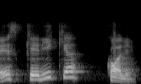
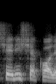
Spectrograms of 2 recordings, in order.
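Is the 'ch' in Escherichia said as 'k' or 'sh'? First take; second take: k; sh. First: The 'ch' is said as a 'k' sound. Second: The 'ch' is said as an 'sh' sound. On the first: The speaker calls it right. "é Escherichia coli" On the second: The speaker calls it wrong. "não existe esse Escherichia coli"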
